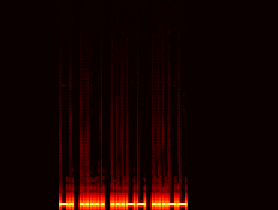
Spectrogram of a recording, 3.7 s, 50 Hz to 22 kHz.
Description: Morse code, heard as a keyed tone, about 34 wpm, 700 Hz. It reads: N533
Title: Common Cut Numbers - 4-Digit 35wpm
